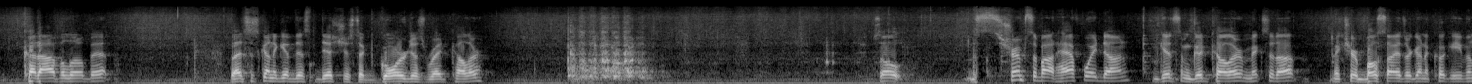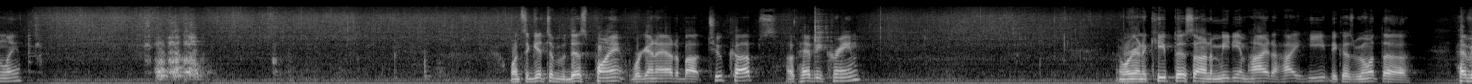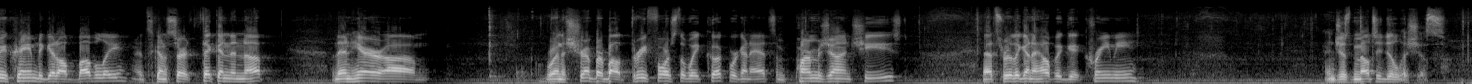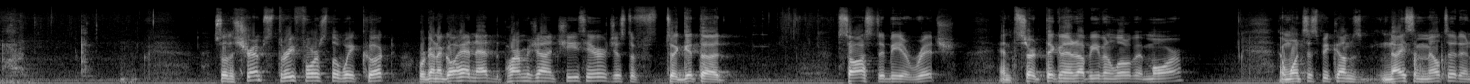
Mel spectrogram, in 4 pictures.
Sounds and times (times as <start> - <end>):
Speech: 0.2 - 1.2, 2.3 - 4.9, 8.7 - 15.0, 19.8 - 23.4, 25.9 - 32.2, 32.8 - 33.8, 34.8 - 38.5, 39.3 - 40.9, 42.7 - 44.0, 46.3 - 51.5, 52.6 - 56.1, 57.0 - 58.8.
